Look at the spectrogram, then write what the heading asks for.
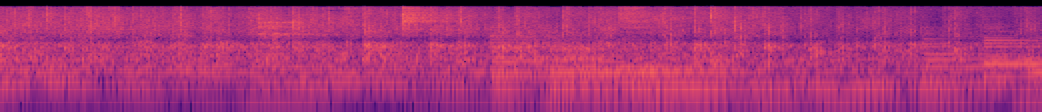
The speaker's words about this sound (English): Give God a mighty clap of hands.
